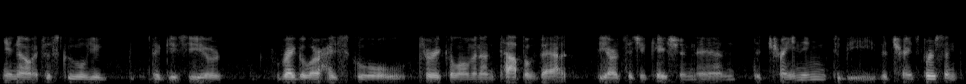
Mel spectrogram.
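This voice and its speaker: A middle-aged Czech blacksmith, appearing as a guest in a casual interview, speaks in a deep, creaky voice with fairly even intonation at a moderate pace. He sounds hesitant, with lots of fillers and restarts, and the audio is tinny, like a phone line.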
